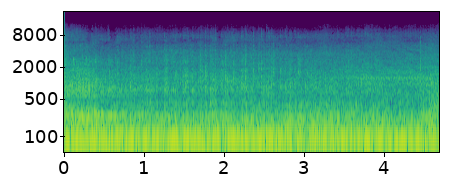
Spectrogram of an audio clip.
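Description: Race car engines rumble steadily at Cecil County Dragway, a loud, continuous low drone of idling and revving that fills the whole stretch with no pauses.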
